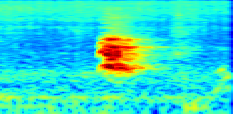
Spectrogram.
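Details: A single short, bright bark from Border Collie puppies playing in sprinklers, rising sharply and fading quickly against a low background hiss.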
